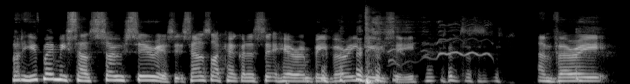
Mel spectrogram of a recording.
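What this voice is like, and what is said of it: Posh BBC-style English accent. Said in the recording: “have you heard my accent? I've suddenly become terribly BBC.”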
